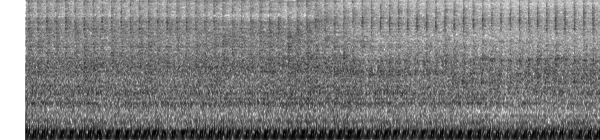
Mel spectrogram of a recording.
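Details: Five-month-old Harley-Davidson Sportster S V-twin after idling a while: loud lumpy idle beat with a light, fast ticking or knocking on top; cause unknown.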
